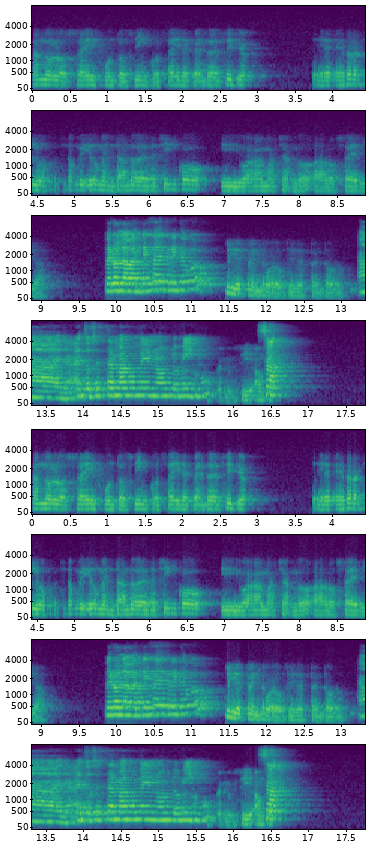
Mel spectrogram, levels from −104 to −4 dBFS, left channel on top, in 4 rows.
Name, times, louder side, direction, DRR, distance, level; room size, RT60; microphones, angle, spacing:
voice 1, 0.0-2.9 3.7-9.1 11.5-13.1 15.4-15.5 15.8-16.5, right 3 dB, 40° right, 0.5 m, -34 dB
voice 2, 9.9-11.3 13.2-15.7 16.3-16.5, left 1 dB, 30° left, 2.8 m, -26 dB
16.5 x 10.0 x 3.5 m
head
